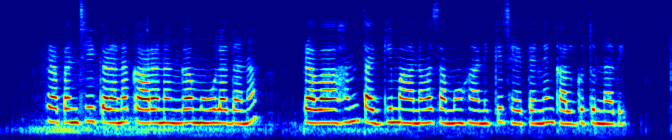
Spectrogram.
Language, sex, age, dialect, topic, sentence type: Telugu, female, 18-24, Telangana, banking, statement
